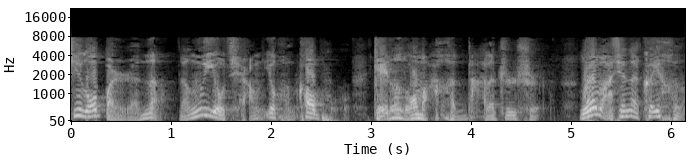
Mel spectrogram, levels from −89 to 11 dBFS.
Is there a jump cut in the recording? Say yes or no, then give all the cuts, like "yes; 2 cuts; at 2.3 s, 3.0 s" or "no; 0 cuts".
no; 0 cuts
